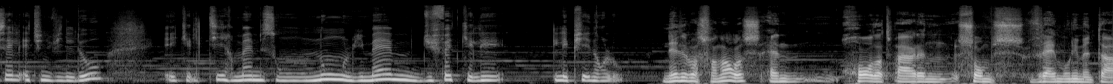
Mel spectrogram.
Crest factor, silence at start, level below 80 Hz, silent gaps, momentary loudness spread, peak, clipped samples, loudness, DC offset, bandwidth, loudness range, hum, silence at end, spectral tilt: 18 dB; 0 s; -56 dBFS; none; 12 LU; 0 dBFS; under 0.1%; -19 LUFS; under 0.1%; 17 kHz; 2 LU; none; 0 s; -6 dB/octave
